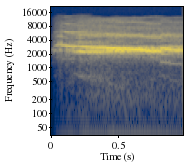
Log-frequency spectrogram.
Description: fly.wav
